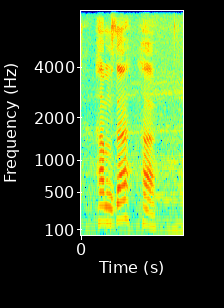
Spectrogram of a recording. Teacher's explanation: এক নাম্বার মাখরাজ হলকের শুরু হইতে হামজা হা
